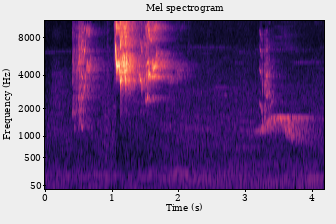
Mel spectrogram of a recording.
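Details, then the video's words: Senegal parrot, known as yoyo parrot, gives a soft scratchy note, then a loud harsh squawk with trailing chatter, and finally a level whistled tone, all over a low indoor hum. "Senegal parrots sounds تصفير جميل و محفز لببغاء اليويو السنغالي"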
